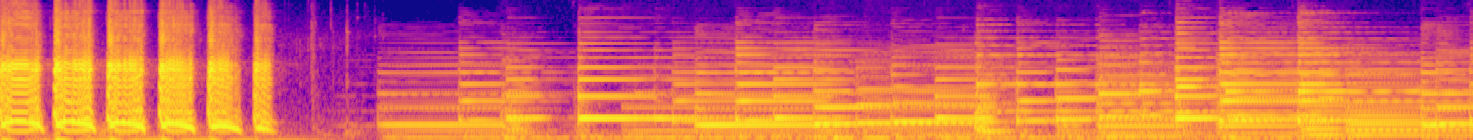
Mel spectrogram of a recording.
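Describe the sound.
People practicing duck calls blow a quick series of about five loud, nasal quacks, followed by a short pause and then instrumental music taking over.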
